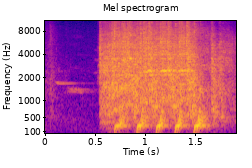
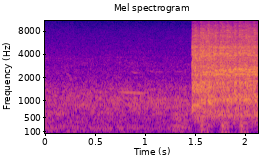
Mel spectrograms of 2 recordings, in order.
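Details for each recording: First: Restored Honda farm bike cranked with terminals wired straight to a bigger battery: brisk, even cranking, about five strong compression beats a second; healthy starter cranking, far better than before on the weak battery. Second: Honda farm bike under restoration, fuel tank refitted and fuel added, on hand choke: engine catches, runs raspy for about two seconds, dies, fires again, won't settle into an idle.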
